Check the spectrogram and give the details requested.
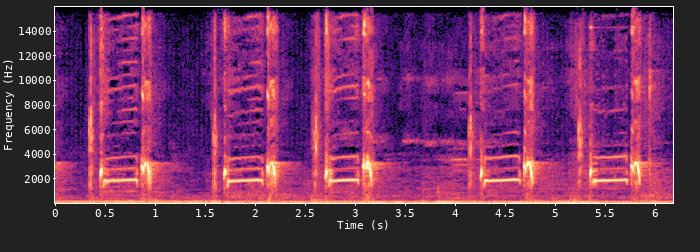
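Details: Male bar-winged prinia song, used for luring and encouraging stressed birds: five evenly spaced buzzy phrases, each a flat harsh note ending in a bright chip, over a constant low background hum.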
